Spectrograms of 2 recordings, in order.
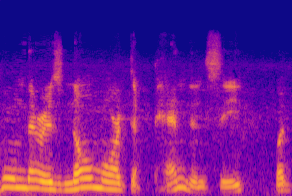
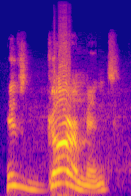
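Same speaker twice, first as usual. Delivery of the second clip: loud, stung repeat of the insult; indignant, offended outburst; outraged retort; 2 semitones higher, 8 dB louder than usual. Acted. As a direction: fling it back at her.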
